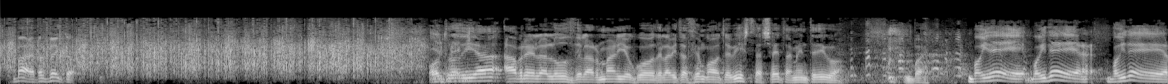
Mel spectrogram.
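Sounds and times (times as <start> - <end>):
group applauding: 0.0 - 4.7
speech: 0.2 - 1.0, 4.3 - 11.6
laughter: 8.3 - 11.1.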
